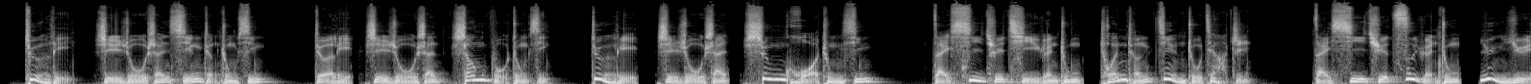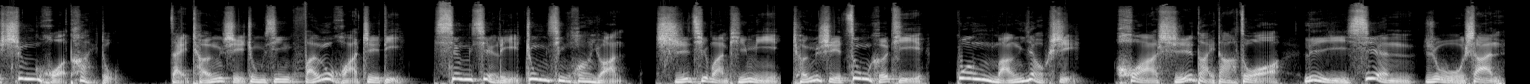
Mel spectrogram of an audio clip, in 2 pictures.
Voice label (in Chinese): 男, 专题; 香榭里样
